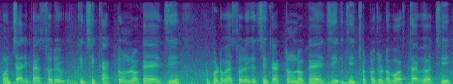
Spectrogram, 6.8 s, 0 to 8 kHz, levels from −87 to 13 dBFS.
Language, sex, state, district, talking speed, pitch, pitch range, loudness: Odia, male, Odisha, Malkangiri, 140 wpm, 140 Hz, 130-145 Hz, -14 LUFS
